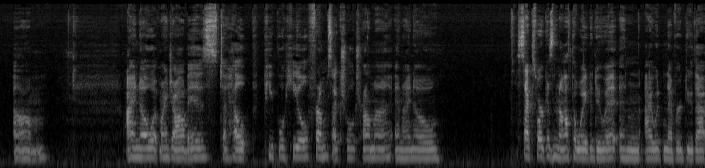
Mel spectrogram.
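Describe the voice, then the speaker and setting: Shaky and monotone, a woman talks at a fairly slow pace with flat intonation. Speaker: trauma recovery coach. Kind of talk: personal vlog testimony. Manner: halting, many fillers and repeats; shaky voice.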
